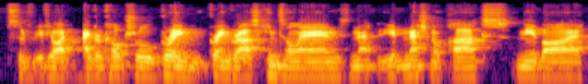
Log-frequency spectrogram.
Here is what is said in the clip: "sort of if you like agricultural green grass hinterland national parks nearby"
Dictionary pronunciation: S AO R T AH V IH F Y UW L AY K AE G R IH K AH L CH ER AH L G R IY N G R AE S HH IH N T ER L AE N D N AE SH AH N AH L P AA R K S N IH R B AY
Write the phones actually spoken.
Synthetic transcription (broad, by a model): S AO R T AH V IH F Y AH L AY K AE G R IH K AH L CH ER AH N G R IY N G R AE S HH IH N T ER L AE N D N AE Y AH N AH L P AA R K S N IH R B AY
